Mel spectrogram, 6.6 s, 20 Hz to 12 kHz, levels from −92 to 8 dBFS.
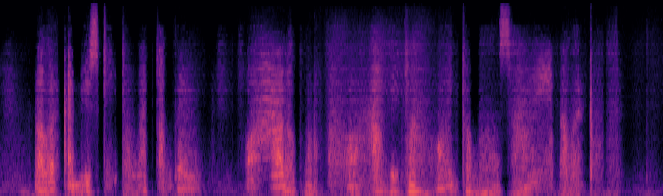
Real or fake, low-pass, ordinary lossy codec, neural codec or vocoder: fake; 10.8 kHz; none; codec, 44.1 kHz, 0.9 kbps, DAC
